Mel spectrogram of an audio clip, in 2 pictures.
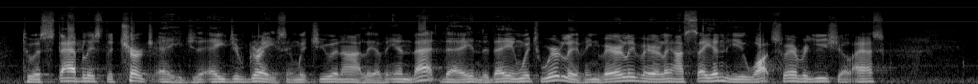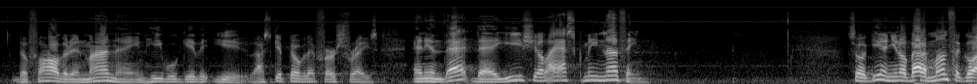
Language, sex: English, male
